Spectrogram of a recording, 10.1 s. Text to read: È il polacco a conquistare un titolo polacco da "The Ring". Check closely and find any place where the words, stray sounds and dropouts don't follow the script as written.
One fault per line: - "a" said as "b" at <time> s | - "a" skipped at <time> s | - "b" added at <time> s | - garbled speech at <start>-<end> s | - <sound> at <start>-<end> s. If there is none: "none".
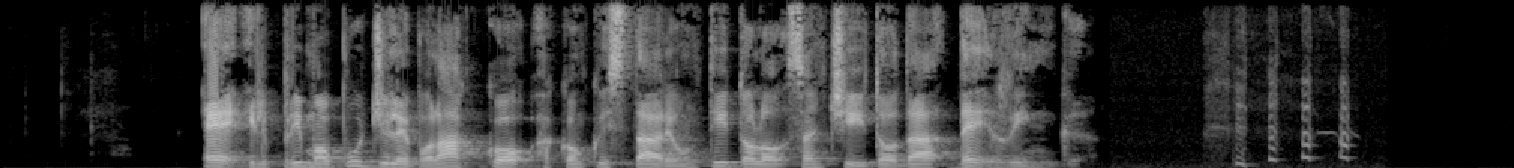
- "primo pugile" added at 1.8 s
- "polacco" said as "sancito" at 5.2 s
- laugh at 8.0-9.1 s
